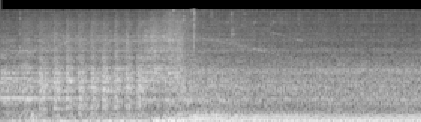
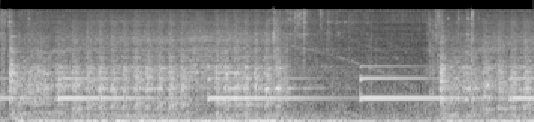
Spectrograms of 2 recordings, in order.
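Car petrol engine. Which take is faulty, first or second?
second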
